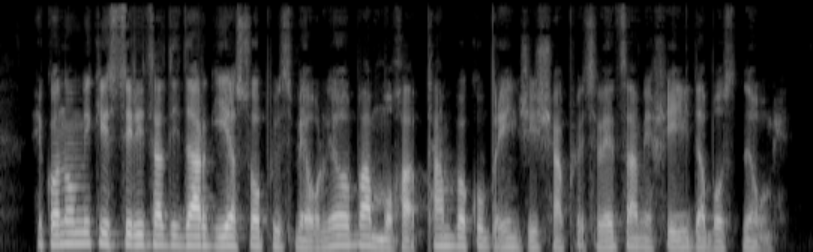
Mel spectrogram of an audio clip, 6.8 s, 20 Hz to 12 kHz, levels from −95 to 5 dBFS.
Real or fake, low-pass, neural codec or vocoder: fake; 10.8 kHz; codec, 24 kHz, 0.9 kbps, WavTokenizer, medium speech release version 1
